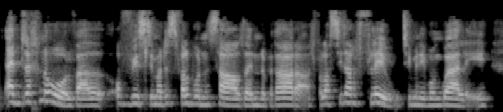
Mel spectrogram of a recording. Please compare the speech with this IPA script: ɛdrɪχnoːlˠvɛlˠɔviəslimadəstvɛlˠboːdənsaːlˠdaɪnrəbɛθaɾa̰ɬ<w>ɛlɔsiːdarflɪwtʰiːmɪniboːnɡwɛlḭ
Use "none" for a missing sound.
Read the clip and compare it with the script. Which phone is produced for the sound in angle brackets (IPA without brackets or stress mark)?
v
